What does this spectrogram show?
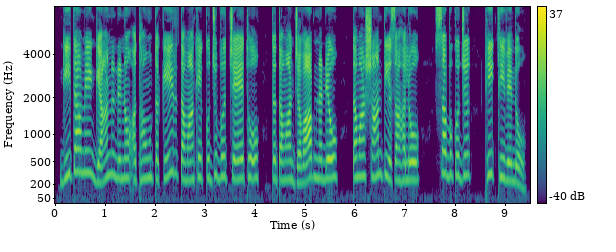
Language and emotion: Sindhi, neutral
